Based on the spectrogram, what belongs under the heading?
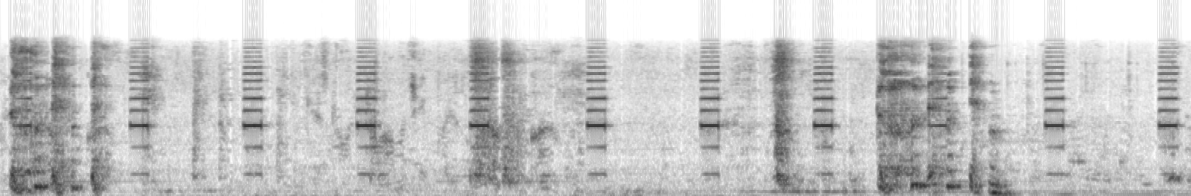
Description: The sound event classification engine is able to detect cough among other ambient sounds in a hospital ward.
